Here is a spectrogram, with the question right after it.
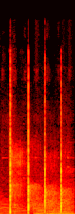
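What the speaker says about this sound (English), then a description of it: "call their name and clap to get their attention" Four sharp hand claps spaced evenly about a quarter second apart, made indoors in a room to get a cat's attention, close and crisp with quiet between them.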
